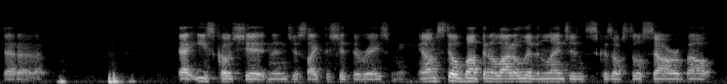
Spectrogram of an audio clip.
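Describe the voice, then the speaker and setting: A man's voice: medium pitch, little pitch movement, a little fast, muffled recording. A man hosting a casual roundtable podcast, talking loosely with lots of fillers, from Northern California. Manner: loose, rambling, filler-heavy. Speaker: podcast host.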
